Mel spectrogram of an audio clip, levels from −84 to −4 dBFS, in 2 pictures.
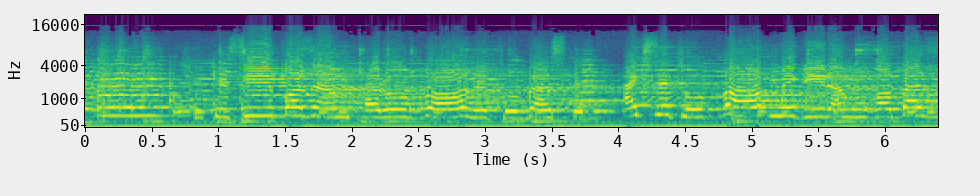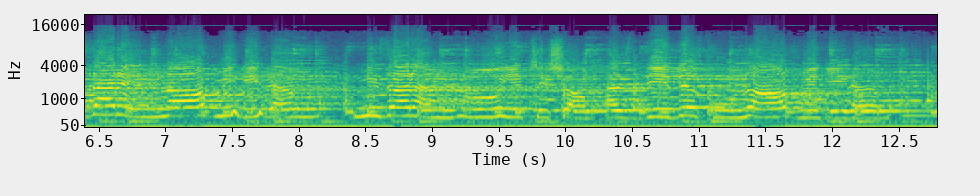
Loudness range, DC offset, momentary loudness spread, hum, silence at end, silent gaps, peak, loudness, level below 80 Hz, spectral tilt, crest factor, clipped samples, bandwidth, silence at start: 1 LU; 6%; 5 LU; none; 0 s; none; 0 dBFS; -6 LUFS; -40 dBFS; -2.5 dB/octave; 8 dB; 1%; 16.5 kHz; 0 s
